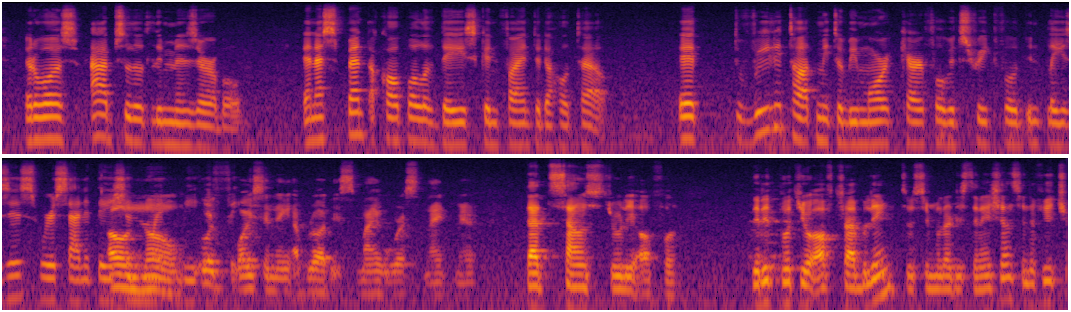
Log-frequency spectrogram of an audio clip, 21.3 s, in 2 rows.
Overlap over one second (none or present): present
